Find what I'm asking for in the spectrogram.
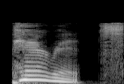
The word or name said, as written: Peretz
